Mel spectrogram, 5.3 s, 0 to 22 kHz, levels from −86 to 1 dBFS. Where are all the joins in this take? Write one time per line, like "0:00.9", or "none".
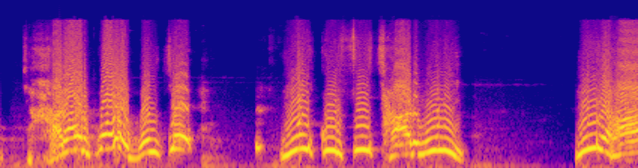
none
